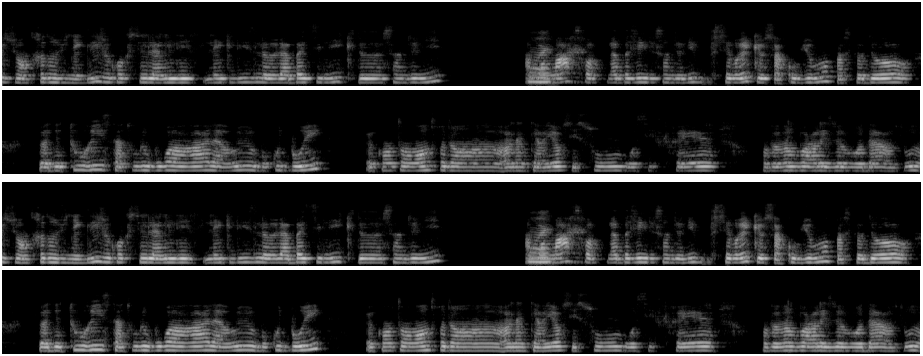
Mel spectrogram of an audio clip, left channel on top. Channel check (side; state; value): both; normal; correlation 0.85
